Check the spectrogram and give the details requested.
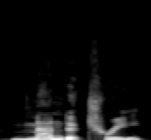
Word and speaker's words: mandatory: countries you might have mandatory pronunciation man duh tree like tree with leaves a green tree it's mandatory mandatory it's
